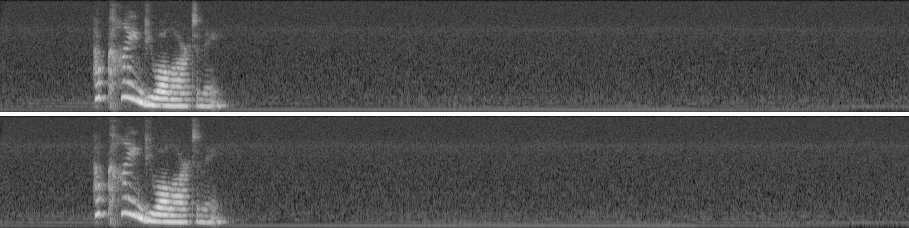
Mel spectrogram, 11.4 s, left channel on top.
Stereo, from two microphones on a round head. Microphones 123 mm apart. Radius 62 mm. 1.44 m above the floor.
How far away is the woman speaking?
About 0.9 m.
